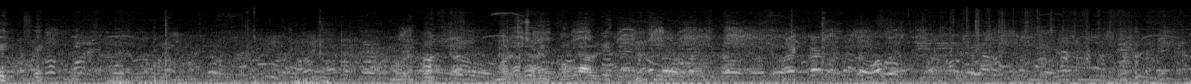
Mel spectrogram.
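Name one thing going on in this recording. Spectators talk and call out at the edge of a field.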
